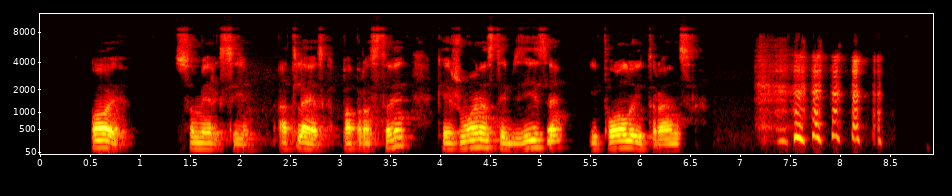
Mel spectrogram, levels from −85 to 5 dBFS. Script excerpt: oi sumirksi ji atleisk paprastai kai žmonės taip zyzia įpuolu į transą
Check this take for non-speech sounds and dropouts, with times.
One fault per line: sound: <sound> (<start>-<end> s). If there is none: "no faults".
sound: laugh (7.1-8.4 s)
